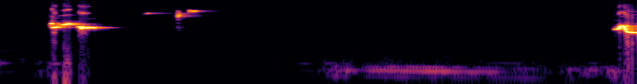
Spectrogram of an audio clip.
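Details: Brief orange-headed thrush phrases meant to set other birds singing: a strong warbled whistle, two thin very high notes, a long quiet gap, and a final loud phrase starting at the end.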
